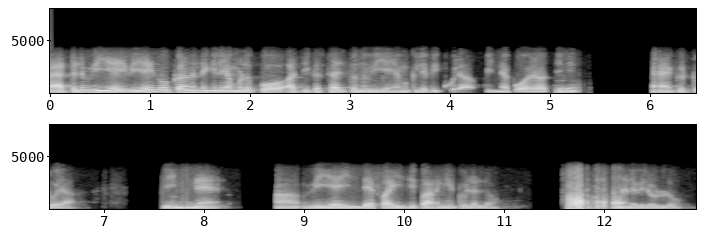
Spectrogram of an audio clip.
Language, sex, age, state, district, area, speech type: Malayalam, male, 18-30, Kerala, Kozhikode, rural, conversation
